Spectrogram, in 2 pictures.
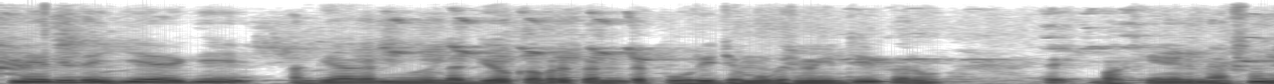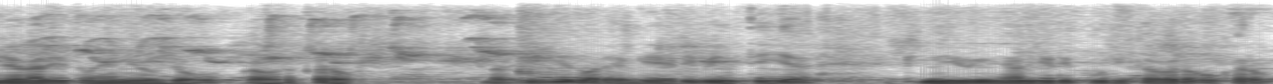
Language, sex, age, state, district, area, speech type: Dogri, male, 18-30, Jammu and Kashmir, Samba, urban, spontaneous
